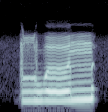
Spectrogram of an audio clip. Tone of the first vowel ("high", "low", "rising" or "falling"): rising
